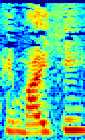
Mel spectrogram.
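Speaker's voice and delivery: very high, hushed and soft voice. Recalling walking in on his dad, the speaker imitates his dad's soft voice. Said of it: "my dad's got this real soft voice right now".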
